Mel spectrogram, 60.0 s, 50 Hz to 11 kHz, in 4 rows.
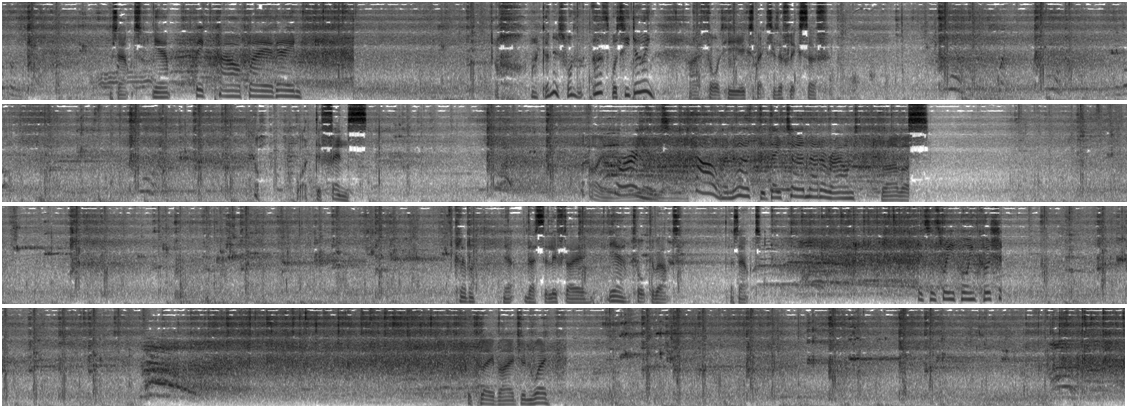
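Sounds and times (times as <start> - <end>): shoes squeaking on court: 0.0 - 1.8, 4.2 - 26.0, 28.1 - 40.4, 42.3 - 46.9, 52.5 - 59.5
badminton racket hitting shuttlecock: 11.0 - 18.9, 19.9 - 23.4, 29.2 - 36.6, 43.7 - 46.9, 53.0 - 59.5
racket striking shuttlecock: 43.7 - 46.9.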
